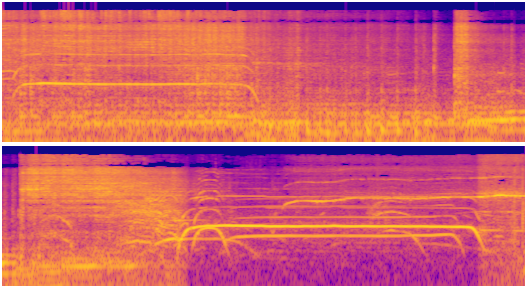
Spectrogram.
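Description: Live rock band with drum kit and cymbals playing out the end of a song. About seven seconds in the drums and bass drop away, and a few high held tones ring on until just before the end.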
